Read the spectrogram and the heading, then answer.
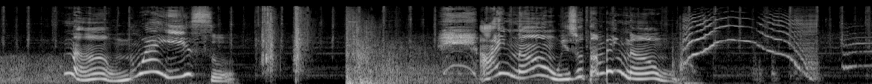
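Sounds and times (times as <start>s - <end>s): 
speech: 0.8s - 2.5s, 4.5s - 7.1s
door creaking: 6.7s - 8.7s.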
